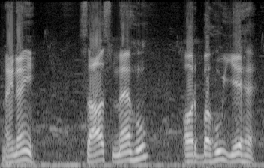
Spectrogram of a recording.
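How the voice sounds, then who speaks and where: A man's voice: mid-range voice, slow pace, a bit bright, faint music behind, a faint crowd. An actor playing a cheeky, carefree young man in an audio drama, teasing and slangy. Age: young adult.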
